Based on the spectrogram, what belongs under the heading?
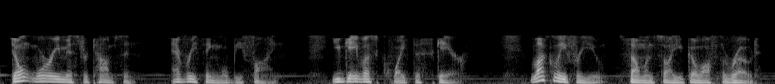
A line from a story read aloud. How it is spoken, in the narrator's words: she said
